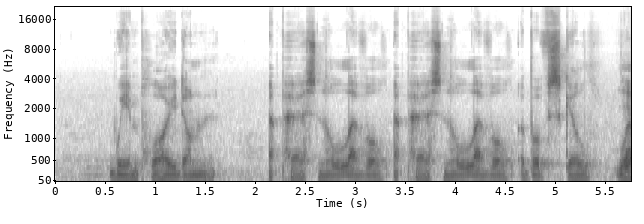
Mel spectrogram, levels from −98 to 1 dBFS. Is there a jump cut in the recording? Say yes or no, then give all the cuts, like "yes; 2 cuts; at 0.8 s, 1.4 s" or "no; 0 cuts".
yes; 2 cuts; at 2.1 s, 3.4 s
